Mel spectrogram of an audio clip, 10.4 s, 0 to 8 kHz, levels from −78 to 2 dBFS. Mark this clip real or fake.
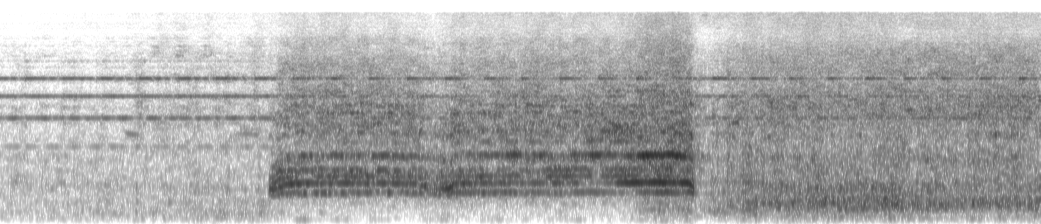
fake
